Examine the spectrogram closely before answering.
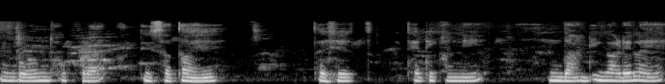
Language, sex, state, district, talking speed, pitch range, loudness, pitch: Marathi, male, Maharashtra, Dhule, 100 wpm, 165-185 Hz, -17 LUFS, 175 Hz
